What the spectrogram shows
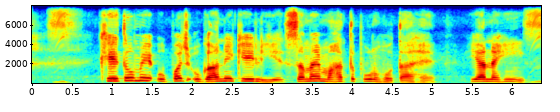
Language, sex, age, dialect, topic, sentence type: Hindi, female, 25-30, Hindustani Malvi Khadi Boli, agriculture, question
